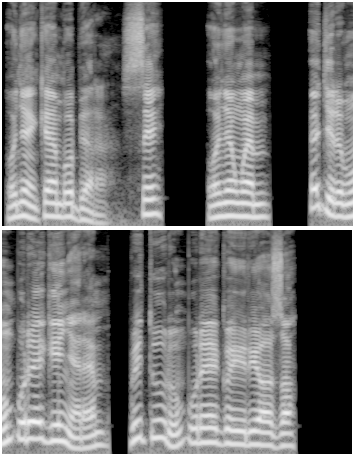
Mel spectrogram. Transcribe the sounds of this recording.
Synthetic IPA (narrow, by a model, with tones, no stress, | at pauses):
o˦ɲe˦ŋ̩˨ke˦m̩˦bʊ˦bja̰˨ɾa̰˨sɪ˦ | o˦ɲe˦ŋʷe˦m̩˦ | e˦d͡ʒe˨ɾe˨mʊ˨ŋ͡m̩˦k͡pʊ˦ɾe˦ɡɪ˦ɲe˨ɾe˨m̩˦ | ɾi˦tu˦ɾu˨ŋ͡m̩˦k͡pʊ˦ɾe˦ɡo˦i˦ɾi˦ɔ˦zɔ˦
